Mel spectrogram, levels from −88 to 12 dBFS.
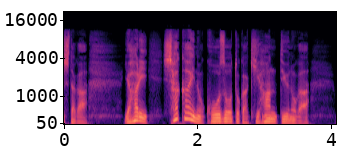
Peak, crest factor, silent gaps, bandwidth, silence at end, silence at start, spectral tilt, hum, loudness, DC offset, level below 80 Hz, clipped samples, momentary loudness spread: -2 dBFS; 18 dB; none; 11.5 kHz; 0.4 s; 0 s; -5 dB/octave; none; -19 LUFS; under 0.1%; -40 dBFS; under 0.1%; 11 LU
